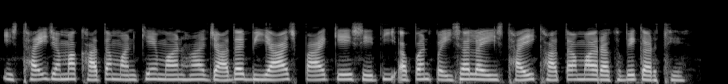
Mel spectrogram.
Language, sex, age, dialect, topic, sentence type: Chhattisgarhi, male, 18-24, Western/Budati/Khatahi, banking, statement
